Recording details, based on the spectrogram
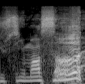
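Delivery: loud, mock mad-crazy voiceover delivery. Quoting a funny line from a voiceover video: imitating a crazed voiceover line. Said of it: "going mad crazy, talking about".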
